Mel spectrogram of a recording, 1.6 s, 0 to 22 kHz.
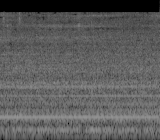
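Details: Anycubic Photon M3 Max auto-feed air pump giving a quiet, steady mid-pitched hum at constant speed with no rattling, after the resin bottle cap washer was refitted: pressurising normally, resin now flowing.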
